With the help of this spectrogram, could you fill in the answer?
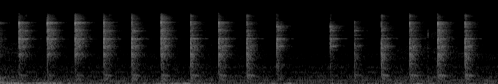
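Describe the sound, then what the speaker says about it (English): Light metallic taps of a slightly domed engraving hammer setting copper wire into a metal inlay ring out in a quick, steady rhythm, about a dozen sharp strikes close up with one brief pause midway. "all we need to do is hammer that copper in"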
